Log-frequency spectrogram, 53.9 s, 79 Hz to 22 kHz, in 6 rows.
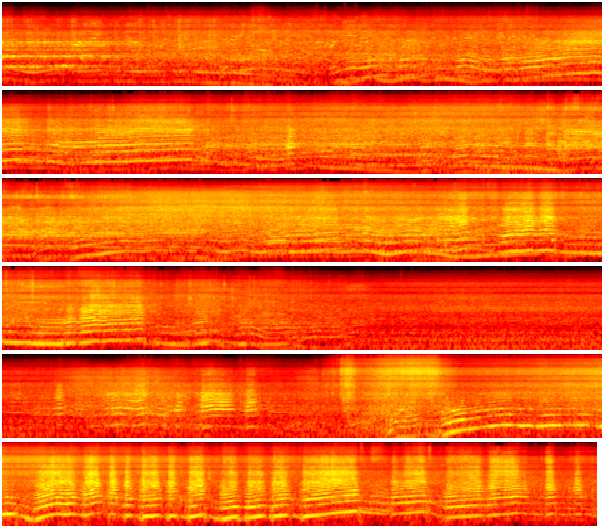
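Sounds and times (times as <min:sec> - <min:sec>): engine revving hard: 0:05.2 - 0:31.6, 0:41.1 - 0:53.8.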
